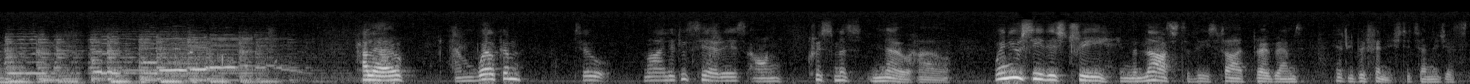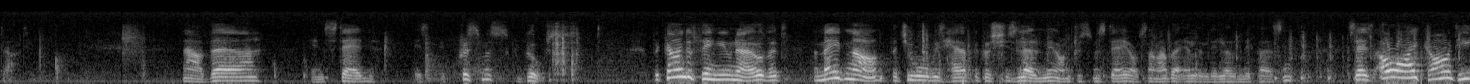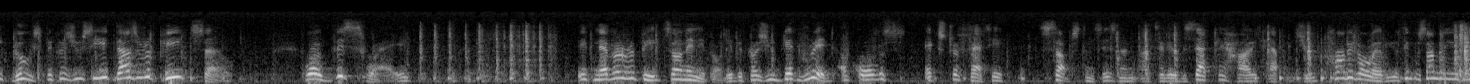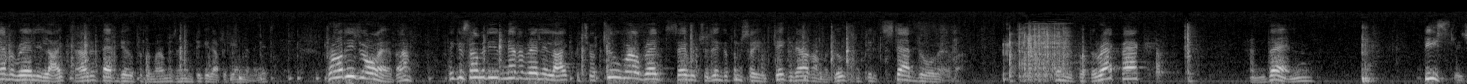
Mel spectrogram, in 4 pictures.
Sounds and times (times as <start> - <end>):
Speech: 3.6 - 15.0, 16.5 - 20.4, 21.2 - 31.8, 32.4 - 33.5, 35.2 - 53.8, 54.6 - 55.7, 56.6 - 57.3, 58.3 - 58.7.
